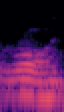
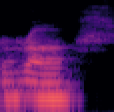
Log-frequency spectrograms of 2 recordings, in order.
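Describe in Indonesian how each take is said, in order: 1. Vokalnya penuh dan membulat, seperti 'o'. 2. Vokalnya tipis dan terbuka, seperti 'a'. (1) "pastikan bunyinya ra" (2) "Jangan disebut ra"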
